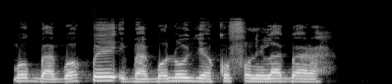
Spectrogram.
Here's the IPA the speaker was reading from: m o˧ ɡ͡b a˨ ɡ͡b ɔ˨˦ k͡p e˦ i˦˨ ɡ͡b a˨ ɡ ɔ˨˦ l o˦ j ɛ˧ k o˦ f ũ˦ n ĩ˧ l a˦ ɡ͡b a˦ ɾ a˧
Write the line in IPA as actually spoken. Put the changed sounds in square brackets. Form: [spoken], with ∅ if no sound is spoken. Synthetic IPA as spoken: m o˧ ɡ͡b a˨ ɡ͡b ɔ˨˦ k͡p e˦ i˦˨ ɡ͡b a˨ [ɡ͡b] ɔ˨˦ l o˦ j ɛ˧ k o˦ f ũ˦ n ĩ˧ l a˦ ɡ͡b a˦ ɾ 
